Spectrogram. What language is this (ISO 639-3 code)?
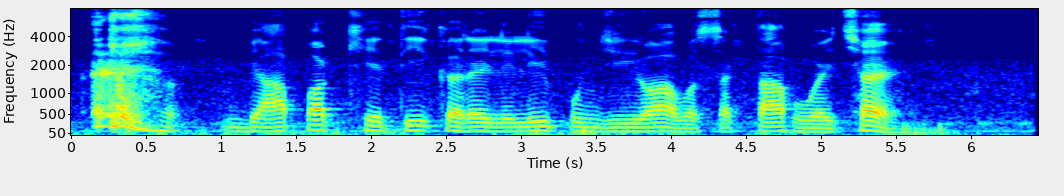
mai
